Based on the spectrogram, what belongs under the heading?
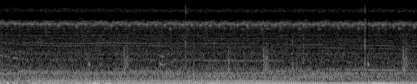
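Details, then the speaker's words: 2004 Mercedes-Benz C230 Kompressor, just bought from Copart, on a cold start. A thin squealing chirp rides over a rough, stumbling idle with a low rumble. Slipping serpentine belt squeal. "oh Lord got a belts wheel that's neighbor's gonna love that"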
